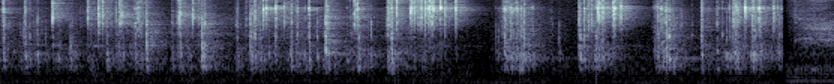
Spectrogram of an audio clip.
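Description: Rapid, crisp keystrokes clatter on a clicky mechanical keyboard, close and loud, arriving in quick uneven bursts with short pauses between them.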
